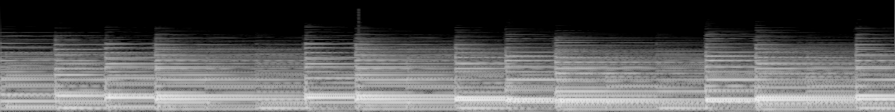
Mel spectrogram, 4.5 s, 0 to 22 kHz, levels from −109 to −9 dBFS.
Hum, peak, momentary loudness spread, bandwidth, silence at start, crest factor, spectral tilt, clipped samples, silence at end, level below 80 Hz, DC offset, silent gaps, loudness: none; -6 dBFS; 6 LU; 5.2 kHz; 0 s; 14 dB; -9.5 dB/octave; under 0.1%; 0 s; -60 dBFS; under 0.1%; none; -22 LUFS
